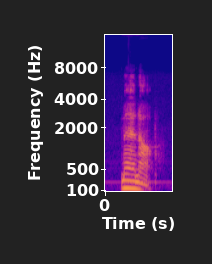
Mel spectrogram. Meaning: To be brave or tough enough to deal with something in a manner that is considered strong or manly. (Compare man (“brace oneself, steel oneself”))
- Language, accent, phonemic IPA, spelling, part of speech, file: English, Australia, /mæn ˈʌp/, man up, verb, En-au-man up.ogg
